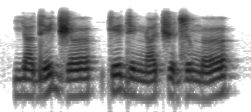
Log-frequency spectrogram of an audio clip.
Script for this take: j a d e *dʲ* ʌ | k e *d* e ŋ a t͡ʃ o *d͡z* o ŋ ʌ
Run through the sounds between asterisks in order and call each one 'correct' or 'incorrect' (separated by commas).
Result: incorrect, correct, correct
